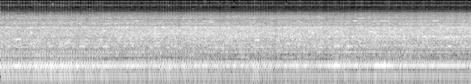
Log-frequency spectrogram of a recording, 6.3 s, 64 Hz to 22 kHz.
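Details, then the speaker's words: 1970 Lawn-Boy Buttercup two-stroke mower (model ~30237), run after carb spray cleaning: buzzy idle with slight wavering, surging; owner suspects old gummed fuel or a sticking needle valve in the carburetor, otherwise running pretty good. "working through some carburetor trouble probably some of that old nasty fuel being a little gummed up you hear the RPMs going up and down up and down"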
